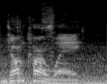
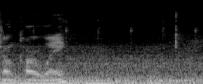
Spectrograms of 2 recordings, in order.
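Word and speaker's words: Wong Kar-wai: John car y or John car way I say why but that's just how that's how it reads in English but I've heard uh Japanese people say his name and his Jun car way and so it's like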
